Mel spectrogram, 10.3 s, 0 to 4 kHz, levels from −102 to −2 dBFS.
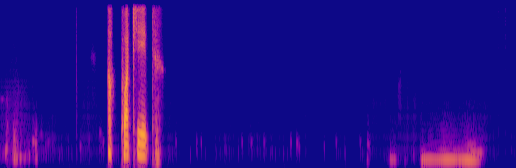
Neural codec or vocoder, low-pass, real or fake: codec, 16 kHz, 0.5 kbps, X-Codec, HuBERT features, trained on general audio; 3.6 kHz; fake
